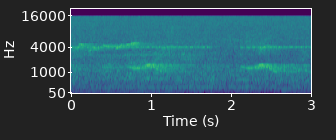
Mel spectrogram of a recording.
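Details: Asian koel calling: two short rising whistled notes about a second and a half apart, over a steady thin high-pitched drone and faint background noise.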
